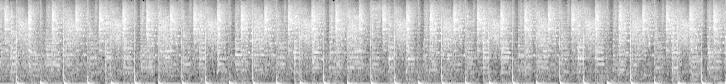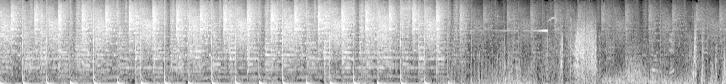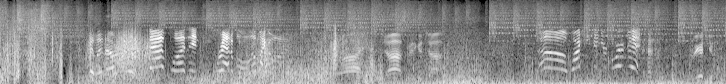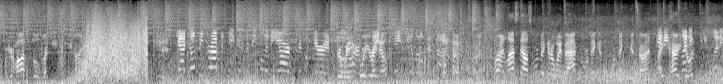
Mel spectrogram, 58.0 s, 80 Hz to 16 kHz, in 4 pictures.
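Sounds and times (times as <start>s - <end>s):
electronic dance music: 0.0s - 24.0s, 50.1s - 52.6s, 56.7s - 57.4s
wind rushing over microphone: 0.0s - 58.0s
voices: 30.8s - 34.8s, 35.6s - 37.9s, 39.8s - 42.0s, 46.5s - 58.0s.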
